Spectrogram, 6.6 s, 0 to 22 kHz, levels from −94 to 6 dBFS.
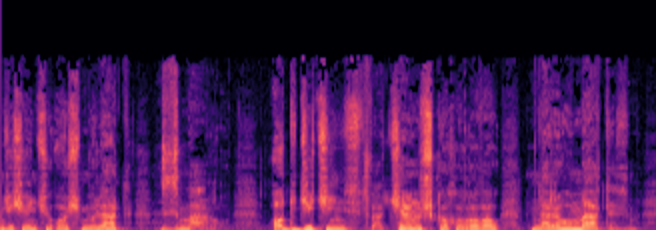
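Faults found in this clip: Channel delay (comb filtering) throughout: hollow, phasey speech. One channel lags about 5 ms before the mono sum, cancelling evenly spaced frequencies, first notch near 100 Hz.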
